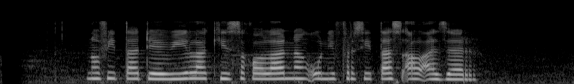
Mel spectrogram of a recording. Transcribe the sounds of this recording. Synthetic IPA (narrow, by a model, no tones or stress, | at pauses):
nofit̪aɖ̥e̤wilaɡ̥i̤səkolanaŋunifərsit̪asalazar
